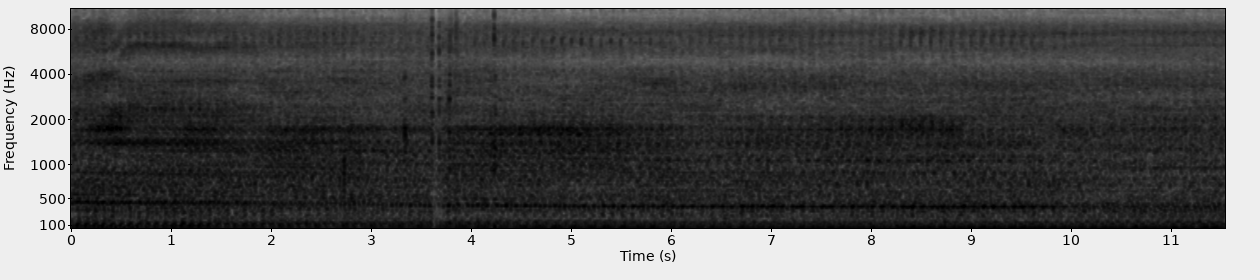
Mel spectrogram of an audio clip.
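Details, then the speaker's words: 1995 Honda Civic, D16Z6 1.6 L inline-4, idling during a misfire diagnosis, injectors unplugged one at a time: uneven, lumpy idle with faint stumble; little change when this injector is pulled, so this cylinder is suspected as the misfiring one. "You can tell right there the performance didn't change that much. So, I suspect it's going to be that cylinder."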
